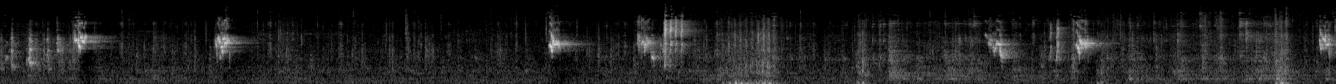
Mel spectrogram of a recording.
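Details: A parakeet eating, with scattered sharp single chirps a few seconds apart over rustling and a soft crunching thud.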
